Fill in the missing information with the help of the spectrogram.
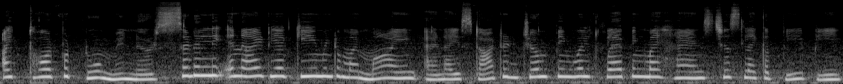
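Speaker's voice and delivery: plain reading voice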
